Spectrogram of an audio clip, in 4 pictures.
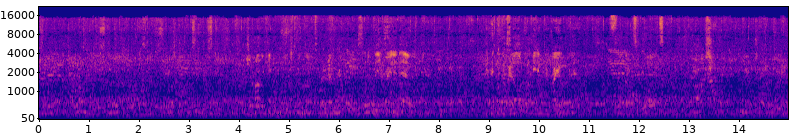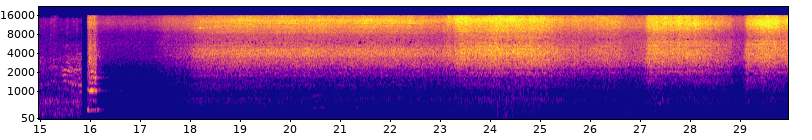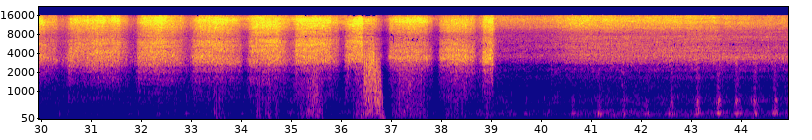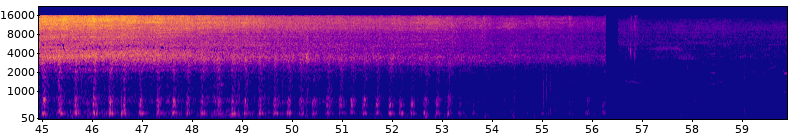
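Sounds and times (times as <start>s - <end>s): steam locomotive exhaust beat: 15.9s - 56.3s
blasts of hissing steam: 16.0s - 56.3s
steam hiss: 16.0s - 56.3s.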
